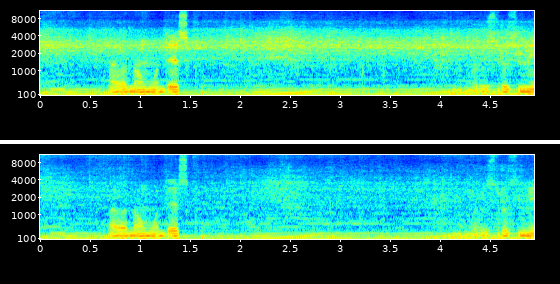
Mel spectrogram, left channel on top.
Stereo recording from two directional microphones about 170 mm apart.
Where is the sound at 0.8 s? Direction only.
5° right (ahead or behind).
